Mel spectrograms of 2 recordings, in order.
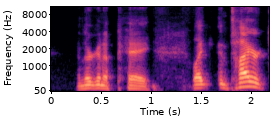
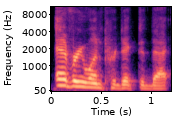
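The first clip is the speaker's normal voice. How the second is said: dismissive critics; 4 semitones higher, 7 dB louder than usual. Acted. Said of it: "people go".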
